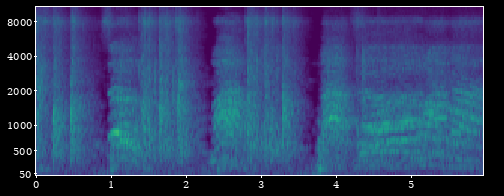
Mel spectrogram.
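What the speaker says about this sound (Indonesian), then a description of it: "Sekali lagi, tepuk semangat." A school class does a rhythmic spirit clap together, sharp bursts of many hands in patterned beats with brief gaps between rounds, loud and close in a classroom.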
